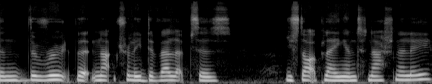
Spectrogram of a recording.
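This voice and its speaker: Speaking at a fairly quick pace, a woman uses monotone, flat intonation at a medium pitch with a dark, mellow tone. The sound is dry and close with no echo, in a very clean recording with a silent background. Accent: British. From England, moved to Taiwan at ten. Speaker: professional tennis player. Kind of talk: documentary interview. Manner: casual, with fillers and restarts.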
